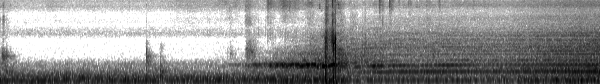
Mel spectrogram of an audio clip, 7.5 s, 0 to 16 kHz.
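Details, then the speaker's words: Weber SmokeFire EX6 pellet grill after replacing auger assembly and motor, started and set to 600 degrees: low rumble, then faint steady hum as the fan spins up and holds; fan working normally, glow plug turning red. "all good mr. dink I can hear the fan"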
